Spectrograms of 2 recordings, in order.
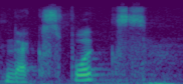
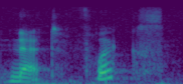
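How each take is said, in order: First: An extra k sound comes before 'flix'. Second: No extra sound comes before 'flix'. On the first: The speaker calls it wrong. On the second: The speaker calls it right.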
